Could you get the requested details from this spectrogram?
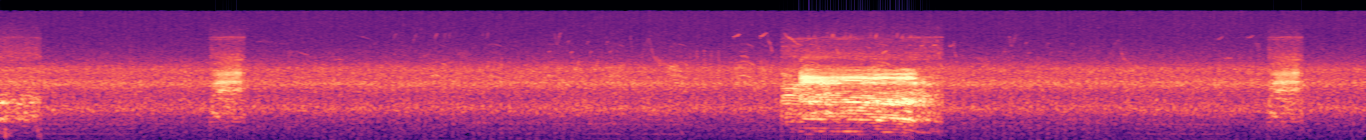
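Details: Cocoi heron recorded by a trail camera: one harsh, hoarse croak lasting about a second, with two short fainter rasps before and after, over a steady electronic hiss.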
